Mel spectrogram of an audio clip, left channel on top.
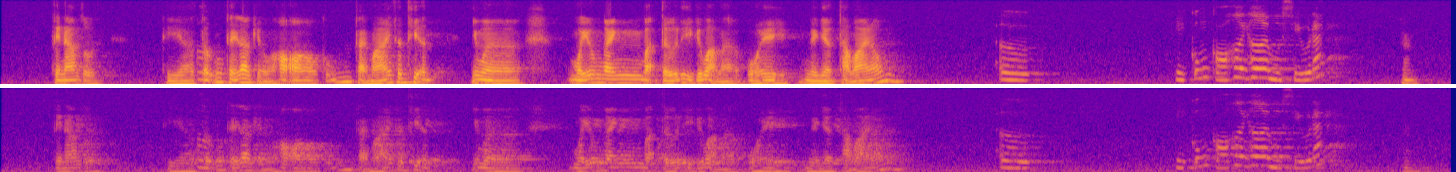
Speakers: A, on the left; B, on the left.
A: Việt Nam rồi. Thì, ờ,
B: ờ
A: tớ cũng thấy là, kiểu, họ cũng thoải mái, thân thiện, nhưng mà mấy ông anh bạn tớ thì cứ bảo là "Uầy, người Nhật thoải mái lắm!"
B: ờ thì cũng có hơi hơi một xíu đấy
A: Ừm,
